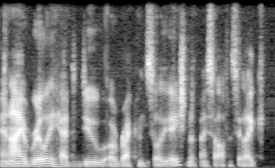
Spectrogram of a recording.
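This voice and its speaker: A middle-aged man with a very low voice gives an animated guest interview. He jumps into loud acted-out quotes, then sinks quiet and soft. The sound is dry and close. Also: racing, vocal fry, dry recording. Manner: animated, acts out quoted shouts. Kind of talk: conversational interview.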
